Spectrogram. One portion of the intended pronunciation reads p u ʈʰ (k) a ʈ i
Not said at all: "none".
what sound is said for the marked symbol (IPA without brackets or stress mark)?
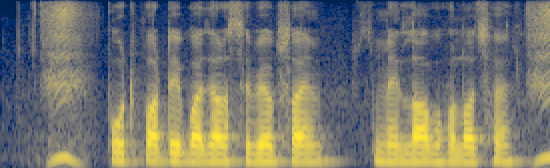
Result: p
